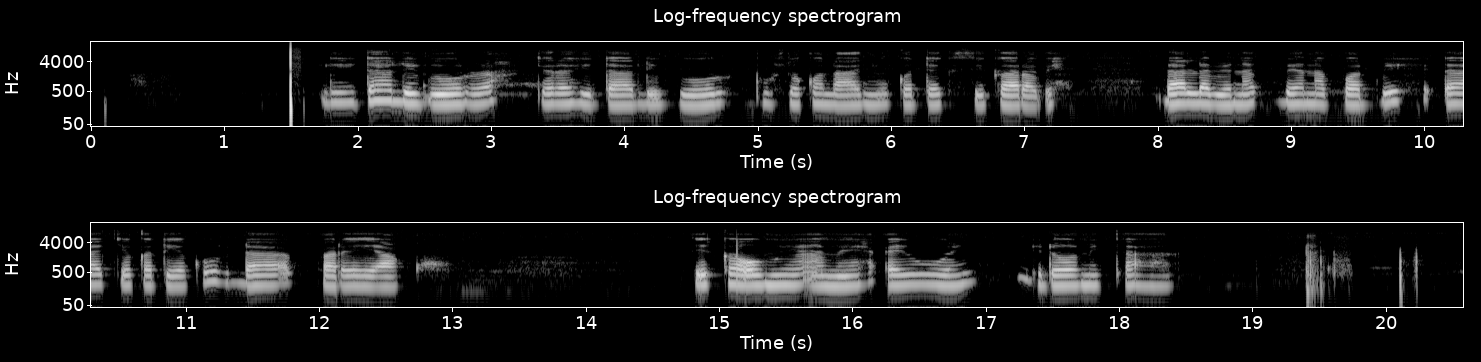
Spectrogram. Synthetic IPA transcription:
litaliɡoɾːa | t͡ʃɛɾahitaliɡoɾ | busɔkɔlaɲikɔtɛksikaɾabɛ | dalːabɛnak̚bɛnapːat̚bidat͡ʃɔkːatɛkɔdabaɾɛjakːɔ̥ | sikːaomiamɛajwoɲ | idɔmikːaha

